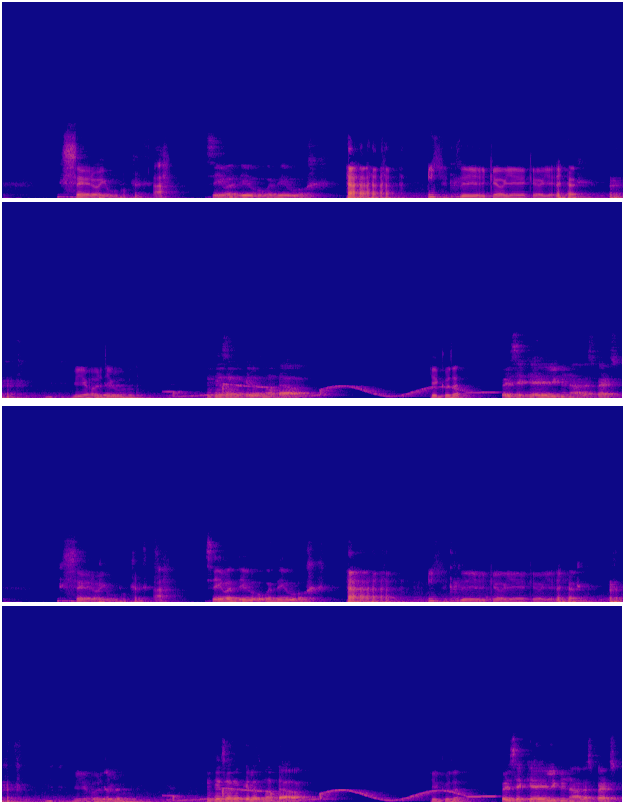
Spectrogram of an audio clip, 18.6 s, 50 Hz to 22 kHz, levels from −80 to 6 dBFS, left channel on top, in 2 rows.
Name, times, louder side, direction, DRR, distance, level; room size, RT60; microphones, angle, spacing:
voice 1, 0.9-1.8 2.3-2.5 5.2-5.8 6.4-8.6 10.3-11.3 15.7-16.2, left 4 dB, 30° left, 11 dB, 0.4 m, -38 dB
voice 2, 1.8-2.1 3.1-4.8 6.8-6.9 9.1-9.6 10.0-10.1 10.7-11.3 12.4-13.8 16.8-18.5, right 2 dB, 70° right, 3 dB, 1.0 m, -38 dB
sound 1, 5.9-12.5, right 4 dB, 90° right, 0.6 m, -56 dB
sound 2, 11.7-16.7, right 3 dB, 30° right, 0.7 m, -50 dB
8.4 x 7.0 x 2.8 m, 0.86 s
head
